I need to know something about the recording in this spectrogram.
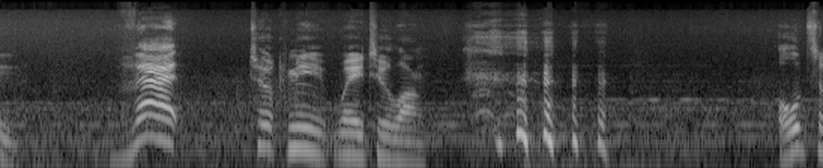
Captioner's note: laughter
